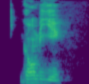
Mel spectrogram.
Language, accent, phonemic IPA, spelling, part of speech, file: French, France, /ɡɑ̃.bi.je/, gambiller, verb, LL-Q150 (fra)-gambiller.wav
- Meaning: 1. to jig about 2. to dance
